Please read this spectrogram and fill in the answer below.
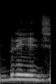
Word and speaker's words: bridge: तो फ्रेंड्स इसको हम पढ़ते हैं ब्रिज। ब्रिज क्यों पढ़ते हैं? क्योंकि यहाँ पे जो डी होती है वो क्या होती है? साइलेंट होती है, इसीलिए हम इसका प्रोनाउंसिएशन नहीं करते हैं। तो पढ़ेंगे हम इसको ब्रिज।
